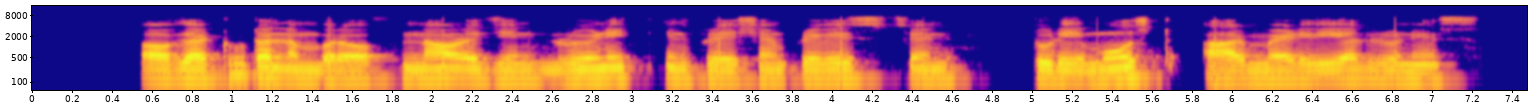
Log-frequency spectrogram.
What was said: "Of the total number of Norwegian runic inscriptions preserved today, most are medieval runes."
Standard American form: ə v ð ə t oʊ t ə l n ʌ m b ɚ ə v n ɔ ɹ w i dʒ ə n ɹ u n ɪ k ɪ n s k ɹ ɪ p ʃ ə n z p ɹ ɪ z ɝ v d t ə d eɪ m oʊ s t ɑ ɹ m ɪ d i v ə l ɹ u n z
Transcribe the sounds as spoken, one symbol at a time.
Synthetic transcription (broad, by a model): ə v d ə t oʊ t ə l n ʌ m b ɚ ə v n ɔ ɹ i dʒ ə n ɹ u n ɪ k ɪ n s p ɹ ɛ ʃ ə n p ɹ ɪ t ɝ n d t ə d eɪ m oʊ s t ɑ ɹ m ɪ d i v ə l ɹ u n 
